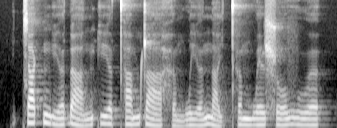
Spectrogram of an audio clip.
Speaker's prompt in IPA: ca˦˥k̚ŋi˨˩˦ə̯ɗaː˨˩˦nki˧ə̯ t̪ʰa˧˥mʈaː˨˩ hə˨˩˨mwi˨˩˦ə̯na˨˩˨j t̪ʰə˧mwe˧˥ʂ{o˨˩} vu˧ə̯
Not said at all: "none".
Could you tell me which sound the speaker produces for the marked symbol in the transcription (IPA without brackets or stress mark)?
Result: o˧˥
